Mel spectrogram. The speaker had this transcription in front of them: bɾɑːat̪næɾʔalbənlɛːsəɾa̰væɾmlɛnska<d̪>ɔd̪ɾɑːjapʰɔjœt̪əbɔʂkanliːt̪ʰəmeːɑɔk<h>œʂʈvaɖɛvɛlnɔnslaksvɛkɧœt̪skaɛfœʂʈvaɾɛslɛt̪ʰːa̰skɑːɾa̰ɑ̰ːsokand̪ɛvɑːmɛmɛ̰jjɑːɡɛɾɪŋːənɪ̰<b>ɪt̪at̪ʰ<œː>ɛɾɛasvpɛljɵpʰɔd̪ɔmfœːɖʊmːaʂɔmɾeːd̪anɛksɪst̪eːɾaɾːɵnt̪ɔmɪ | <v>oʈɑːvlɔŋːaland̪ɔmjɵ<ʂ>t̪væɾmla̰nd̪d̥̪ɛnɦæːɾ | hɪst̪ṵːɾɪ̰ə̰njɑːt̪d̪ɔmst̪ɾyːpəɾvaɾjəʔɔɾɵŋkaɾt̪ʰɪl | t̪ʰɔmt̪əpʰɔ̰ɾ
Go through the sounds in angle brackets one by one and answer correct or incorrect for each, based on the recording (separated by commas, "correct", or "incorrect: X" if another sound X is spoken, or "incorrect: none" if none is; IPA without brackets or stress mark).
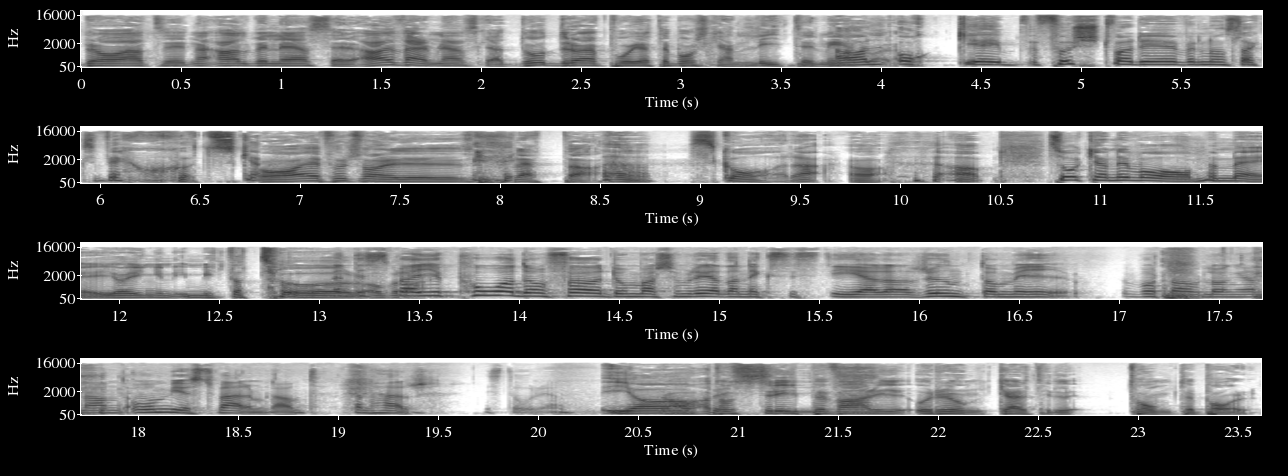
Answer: correct, incorrect: f, incorrect: m, correct, correct, incorrect: s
